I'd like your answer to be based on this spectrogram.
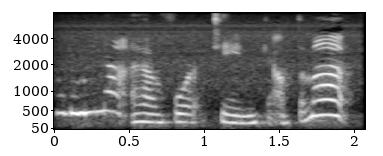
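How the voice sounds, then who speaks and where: A woman's voice: mid-range voice, sing-song, fairly quick, a bit bright, husky. A young woman teaching young children on a video call, in an encouraging, simple kids-show-host manner with sing-out counting. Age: young adult. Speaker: primary school teacher. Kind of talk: live online lesson for young children. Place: small indoor room, video call. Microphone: computer mic on a video call.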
